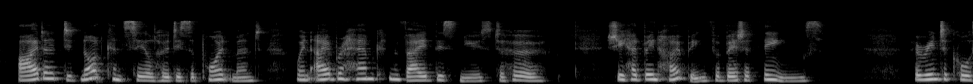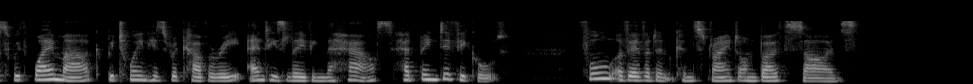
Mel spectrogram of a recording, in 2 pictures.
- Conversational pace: No, slow, 130 wpm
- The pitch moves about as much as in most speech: Yes, average, 4.6 semitones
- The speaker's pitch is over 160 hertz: Yes, high, 190 Hz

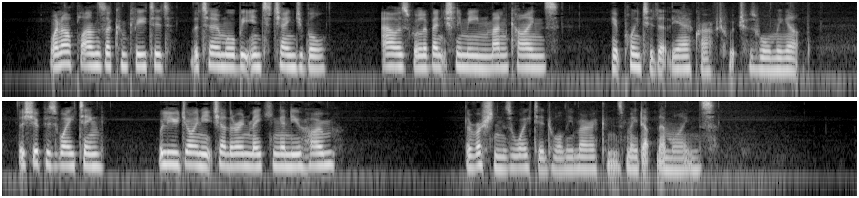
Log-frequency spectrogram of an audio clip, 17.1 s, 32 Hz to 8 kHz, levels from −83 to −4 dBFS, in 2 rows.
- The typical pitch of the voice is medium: Yes, medium, 180 Hz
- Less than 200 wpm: Yes, average, 170 wpm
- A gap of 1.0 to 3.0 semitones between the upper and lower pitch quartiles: Yes, narrow, 2.4 semitones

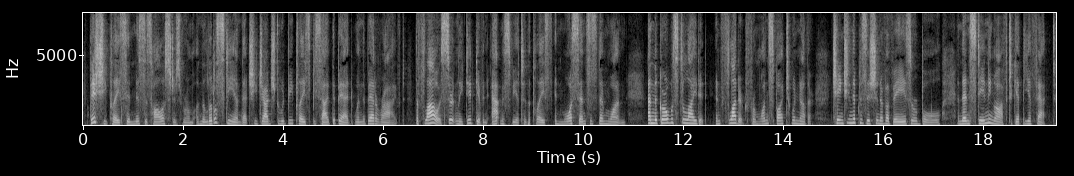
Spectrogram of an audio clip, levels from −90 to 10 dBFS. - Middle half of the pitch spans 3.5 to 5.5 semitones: Yes, average, 4.4 semitones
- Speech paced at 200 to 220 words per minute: Yes, fast, 205 wpm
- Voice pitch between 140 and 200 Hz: Yes, high, 190 Hz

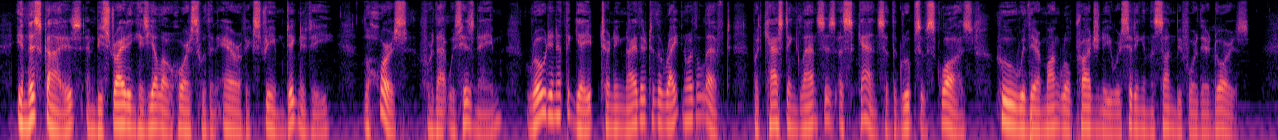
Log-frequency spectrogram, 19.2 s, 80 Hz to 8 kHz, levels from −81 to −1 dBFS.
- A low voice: Yes, low, 110 Hz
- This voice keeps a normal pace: Yes, average, 175 wpm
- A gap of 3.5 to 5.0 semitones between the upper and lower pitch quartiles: Yes, average, 4.4 semitones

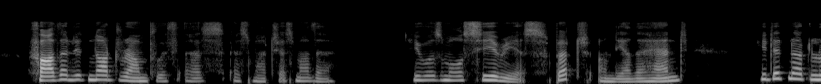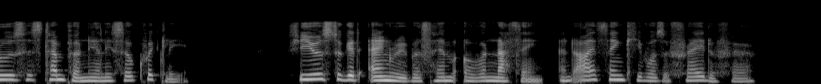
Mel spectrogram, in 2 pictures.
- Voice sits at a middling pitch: Yes, medium, 175 Hz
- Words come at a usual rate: Yes, average, 165 wpm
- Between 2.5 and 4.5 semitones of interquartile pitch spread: No, wide, 5.5 semitones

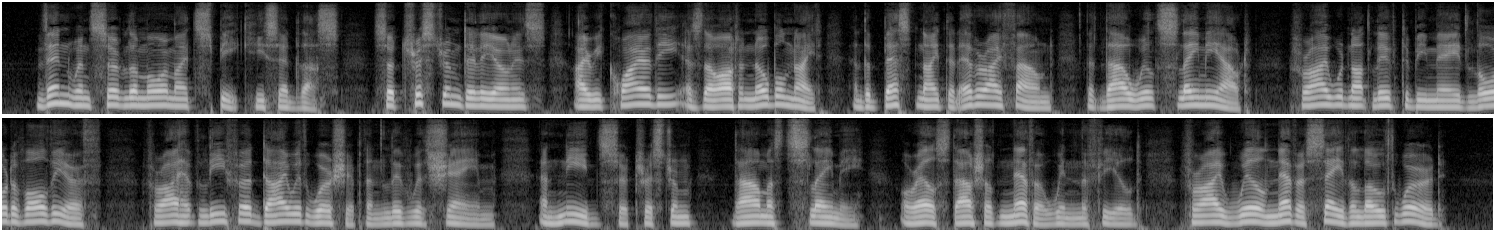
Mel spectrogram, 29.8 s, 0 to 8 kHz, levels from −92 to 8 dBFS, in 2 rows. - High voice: No, low, 135 Hz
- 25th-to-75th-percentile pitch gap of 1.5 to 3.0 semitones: No, average, 3.9 semitones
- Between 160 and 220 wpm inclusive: Yes, average, 170 wpm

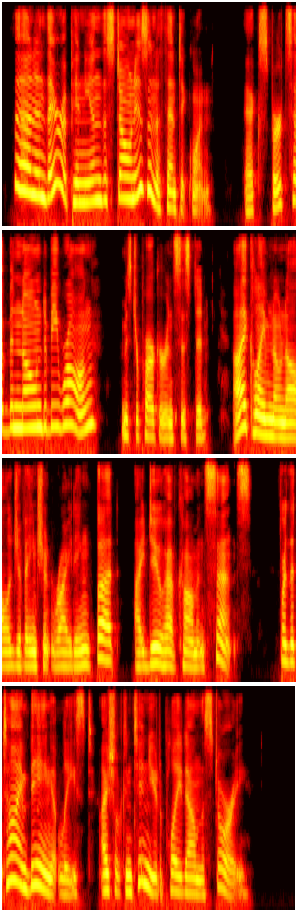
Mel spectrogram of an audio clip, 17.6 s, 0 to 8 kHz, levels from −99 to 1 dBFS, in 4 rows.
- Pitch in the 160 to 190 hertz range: Yes, medium, 185 Hz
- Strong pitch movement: Yes, wide, 8.7 semitones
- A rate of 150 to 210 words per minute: Yes, average, 160 wpm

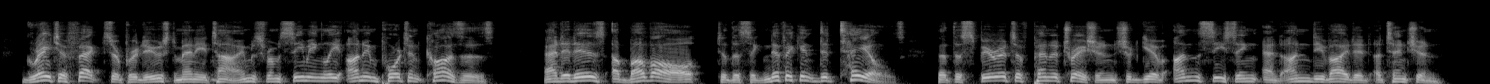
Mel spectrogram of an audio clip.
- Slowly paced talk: Yes, slow, 120 wpm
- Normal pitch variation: No, wide, 6.7 semitones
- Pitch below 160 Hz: Yes, low, 135 Hz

